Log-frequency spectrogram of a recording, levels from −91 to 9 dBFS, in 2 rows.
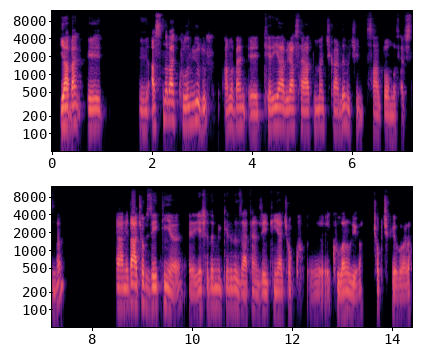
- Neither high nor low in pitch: No, low, 120 Hz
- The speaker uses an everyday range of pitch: Yes, average, 4.8 semitones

